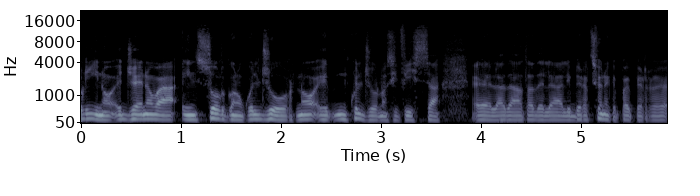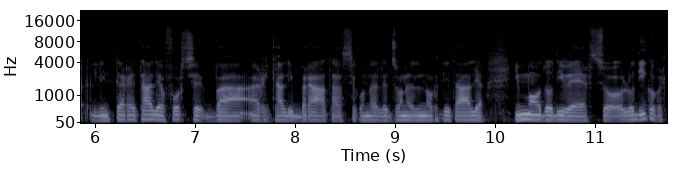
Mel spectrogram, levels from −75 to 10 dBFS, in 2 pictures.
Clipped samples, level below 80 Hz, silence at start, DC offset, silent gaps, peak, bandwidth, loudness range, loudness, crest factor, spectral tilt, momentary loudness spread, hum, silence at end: under 0.1%; -70 dBFS; 0 s; under 0.1%; none; -14 dBFS; 14 kHz; 4 LU; -33 LUFS; 18 dB; -5.5 dB/octave; 7 LU; none; 0 s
